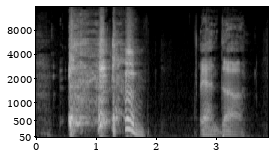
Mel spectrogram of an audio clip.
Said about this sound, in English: I just had a massive coughing fit. It was a combination of... It was a combination of Diet Mountain Dew and a...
